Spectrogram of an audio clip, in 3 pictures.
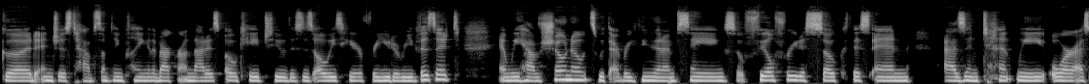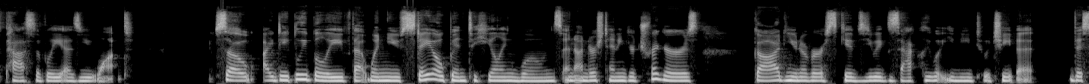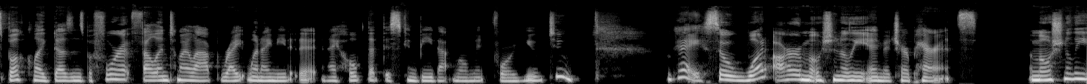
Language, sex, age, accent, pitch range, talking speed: English, female, 20-39, American, 170-195 Hz, 200 wpm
